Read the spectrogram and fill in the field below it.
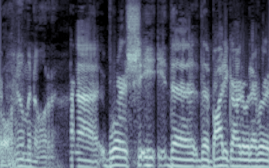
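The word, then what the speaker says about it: Númenor: Numenor. Yeah, that's how they say it. They always roll that R. Numenor.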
